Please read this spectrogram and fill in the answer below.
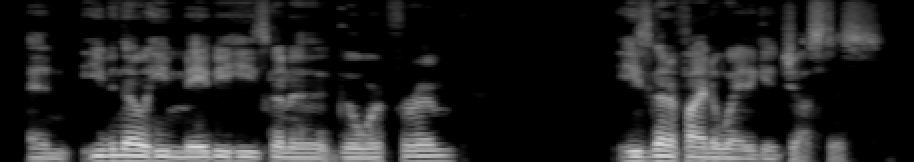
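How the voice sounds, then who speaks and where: An unremarkable speaking voice moves at a moderate pace with fairly even intonation. The sound is dry and close with no echo, over a quiet background. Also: man, fairly low pitch for a man. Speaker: podcast co-host. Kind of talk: casual chat, book review discussion.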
